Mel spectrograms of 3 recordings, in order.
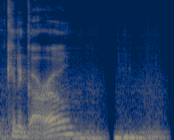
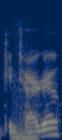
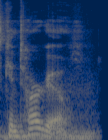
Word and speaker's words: Kintargo: back to that city you mean kintargo yes can targo see reading helps okay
